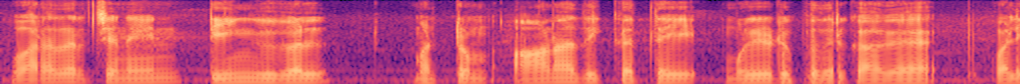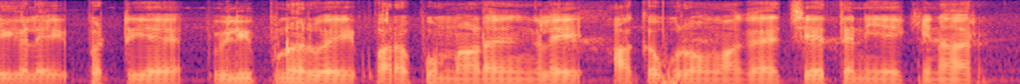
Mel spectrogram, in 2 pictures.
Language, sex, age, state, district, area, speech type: Tamil, male, 30-45, Tamil Nadu, Pudukkottai, rural, read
